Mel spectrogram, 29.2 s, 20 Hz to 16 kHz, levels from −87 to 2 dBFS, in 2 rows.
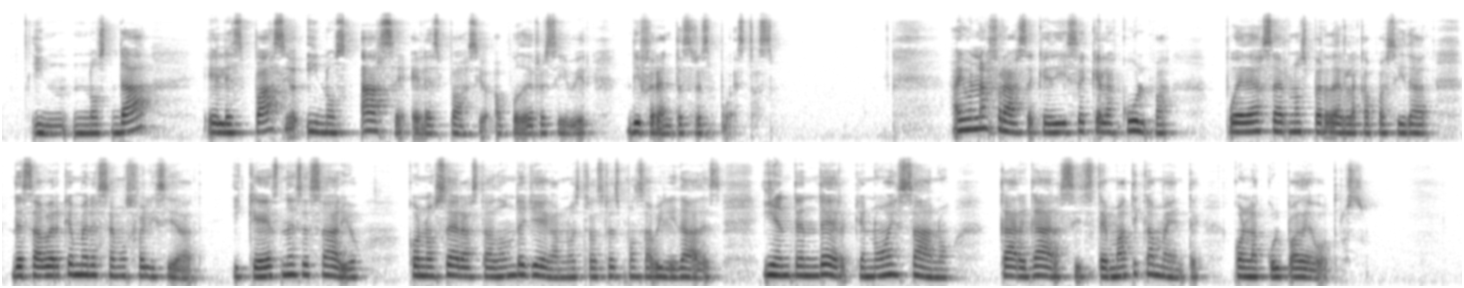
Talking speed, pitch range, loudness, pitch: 115 wpm, 185-215 Hz, -27 LUFS, 200 Hz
